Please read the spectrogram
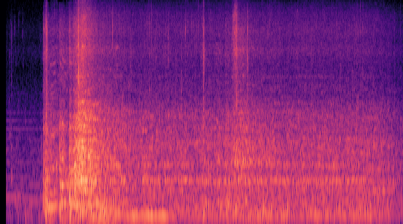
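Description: A boat engine starting about half a second in, loudest as it catches, then running at a steady idle that fades out near the end.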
